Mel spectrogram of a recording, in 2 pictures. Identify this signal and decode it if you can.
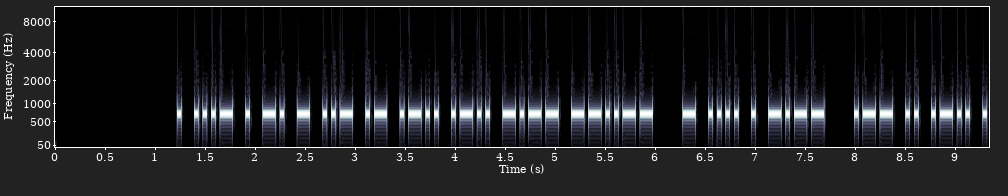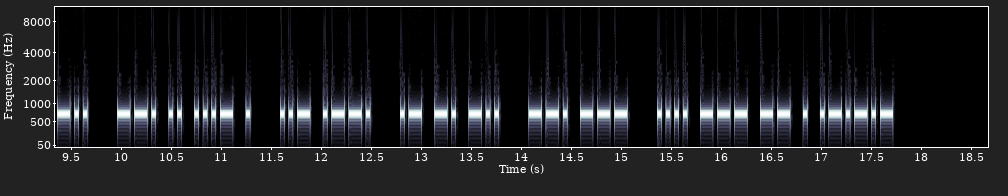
Morse code, heard as a keyed tone, about 28 wpm, 700 Hz. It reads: EVENTUALLY, THEY WILL GIVE UP AND GO HOME.
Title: Sentences from Top 1000 Words - Review Part 6 - 28wpm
